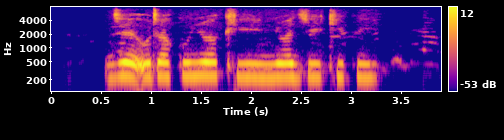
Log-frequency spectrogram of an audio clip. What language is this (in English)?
Swahili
